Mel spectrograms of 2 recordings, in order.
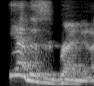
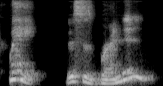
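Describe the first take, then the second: First: Said in the usual way. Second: High, slow startled question; surprised realization. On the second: Retold or imitated. Caller realising he's speaking to Brendan, high slow surprise.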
